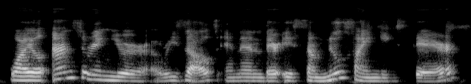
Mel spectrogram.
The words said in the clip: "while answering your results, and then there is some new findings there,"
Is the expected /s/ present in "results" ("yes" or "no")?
no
